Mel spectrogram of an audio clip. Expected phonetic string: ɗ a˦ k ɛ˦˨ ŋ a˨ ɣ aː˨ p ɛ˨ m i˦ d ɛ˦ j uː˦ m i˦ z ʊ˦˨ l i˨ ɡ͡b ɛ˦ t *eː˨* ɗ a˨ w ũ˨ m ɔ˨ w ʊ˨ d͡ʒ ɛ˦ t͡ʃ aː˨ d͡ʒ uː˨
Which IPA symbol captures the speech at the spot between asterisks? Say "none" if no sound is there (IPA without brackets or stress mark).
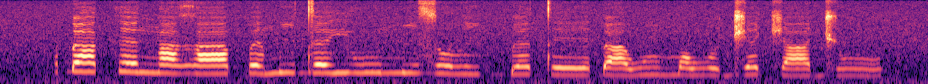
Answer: eː˨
